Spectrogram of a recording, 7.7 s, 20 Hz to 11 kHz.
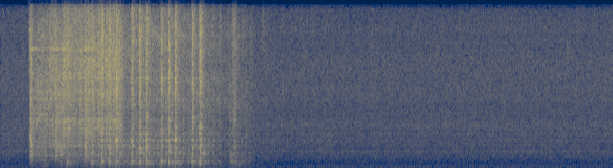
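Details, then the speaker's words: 1997 Eclipse GSX crank-no-start with 2G swap wiring, 95-96 cam sensor and 95 ECU: about three seconds of steady, even cranking, then silence, never catching; owner suspects timing or the cam angle sensor, cause unconfirmed. "so clearly something's wrong still"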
